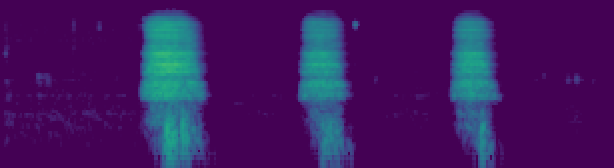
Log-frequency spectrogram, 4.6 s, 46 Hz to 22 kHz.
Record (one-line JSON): {"exhalation_length": "4.6 s", "exhalation_amplitude": 21292, "exhalation_signal_mean_std_ratio": 0.32, "survey_phase": "beta (2021-08-13 to 2022-03-07)", "age": "18-44", "gender": "Female", "wearing_mask": "No", "symptom_none": true, "smoker_status": "Prefer not to say", "respiratory_condition_asthma": false, "respiratory_condition_other": false, "recruitment_source": "REACT", "submission_delay": "1 day", "covid_test_result": "Negative", "covid_test_method": "RT-qPCR"}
